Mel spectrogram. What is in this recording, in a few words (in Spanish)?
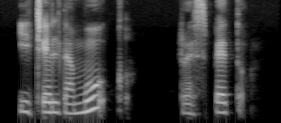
Palabras en tsotsil, Ich'el ta muk' - Respeto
